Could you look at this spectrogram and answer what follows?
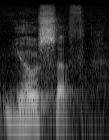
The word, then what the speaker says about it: Yosef: I know it's Joseph, but remember, Be'evrit, in Hebrew, you don't have the J sound. It's pronounced as a Y sound. So Yosef is how you pronounce the Hebrew name in Hebrew, Joseph.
